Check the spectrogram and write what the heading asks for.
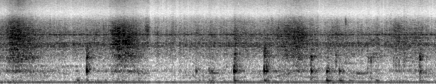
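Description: Wooden spatula stirring potato chunks through spinach in an aluminium pot, scraping the pot in repeated strokes with several sharp knocks against its side. Frying food sizzles underneath.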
